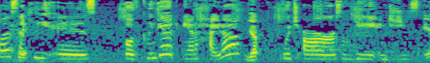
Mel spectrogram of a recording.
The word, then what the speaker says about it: Tlingit: So it's Tlingit. Tlingit.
